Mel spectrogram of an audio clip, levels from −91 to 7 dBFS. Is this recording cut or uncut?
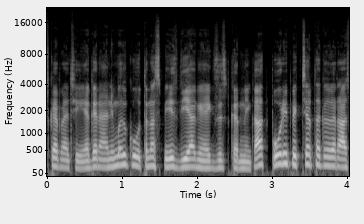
cut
